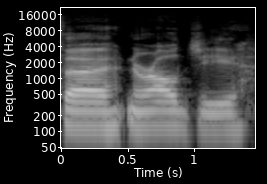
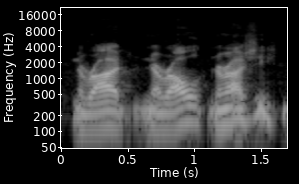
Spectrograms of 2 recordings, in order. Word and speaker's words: Naraji: I'll go with Neuralji. Naraji. There's no L there. Naraji.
